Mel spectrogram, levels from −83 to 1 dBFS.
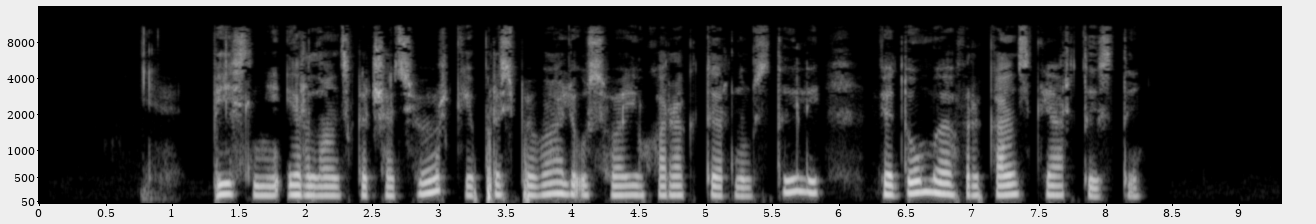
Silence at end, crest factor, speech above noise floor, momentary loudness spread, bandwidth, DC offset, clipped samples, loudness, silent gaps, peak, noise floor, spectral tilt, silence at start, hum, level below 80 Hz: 1.05 s; 18 dB; 57 dB; 10 LU; 11.5 kHz; under 0.1%; under 0.1%; -20 LUFS; none; -2 dBFS; -77 dBFS; -5.5 dB/octave; 0.75 s; none; -52 dBFS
